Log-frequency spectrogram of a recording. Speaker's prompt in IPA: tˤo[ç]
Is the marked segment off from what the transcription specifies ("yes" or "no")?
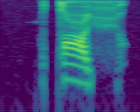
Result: no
